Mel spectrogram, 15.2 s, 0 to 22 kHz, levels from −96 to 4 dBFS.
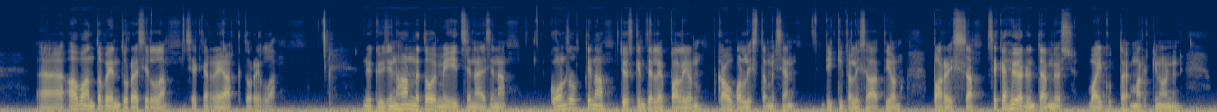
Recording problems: low rumble; faint; throughout; 25 dB below the speech

